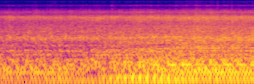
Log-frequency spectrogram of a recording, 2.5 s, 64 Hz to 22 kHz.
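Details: Alfa Romeo 156 1.9 JTD common rail diesel with crank-no-start fault, started with some throttle, improving as engine warms, possibly bad fuel; rough, wavering unstable idle amid outside noise, starter grinding noted; cause not identified.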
